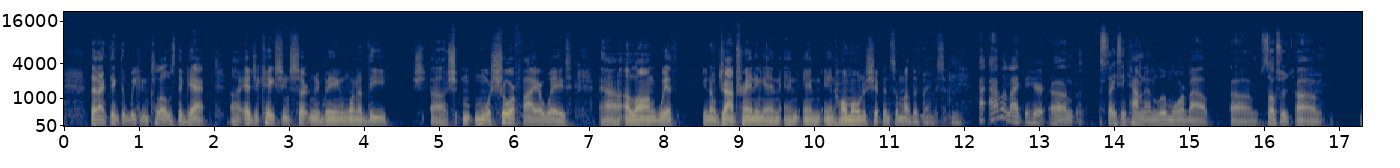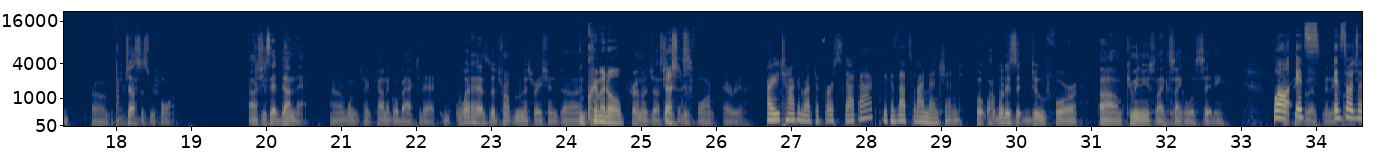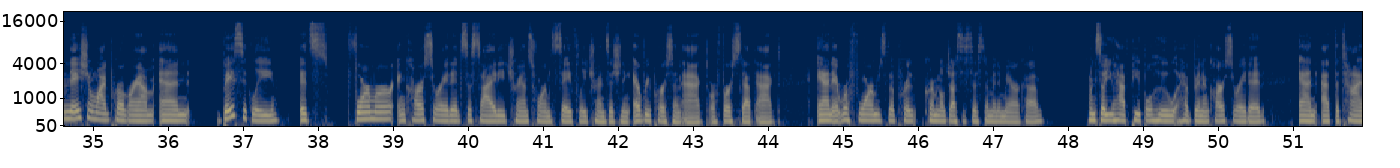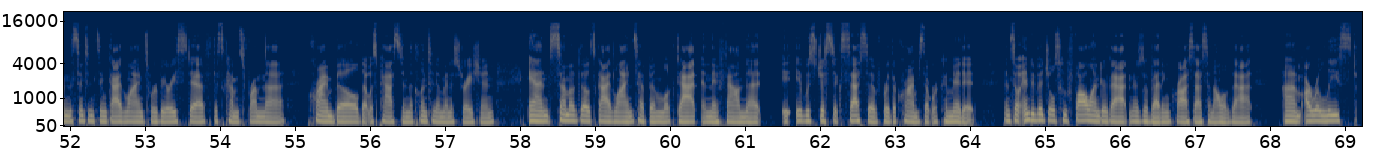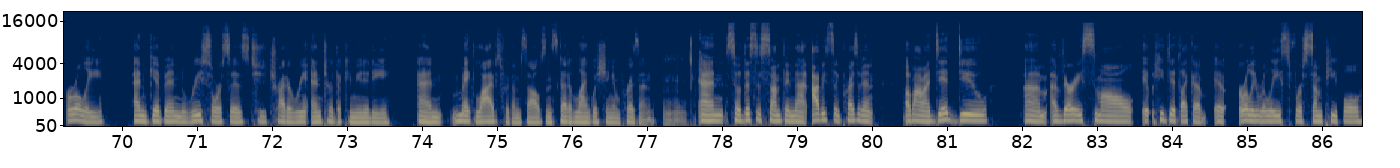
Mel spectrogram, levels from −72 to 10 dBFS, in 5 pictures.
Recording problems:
abrupt cut into speech; at the end

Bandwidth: 15 kHz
